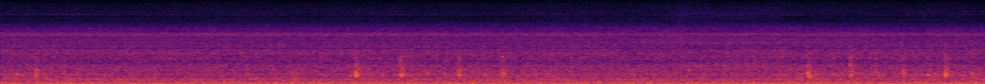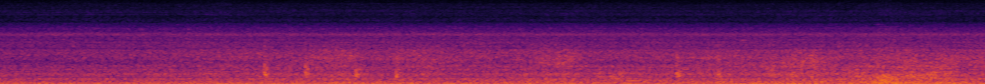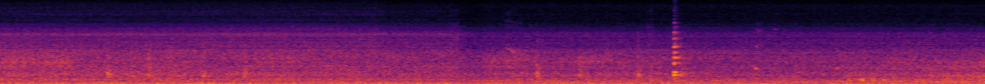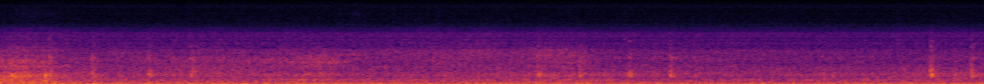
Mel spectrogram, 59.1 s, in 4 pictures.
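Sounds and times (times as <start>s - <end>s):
freight train rumbling: 0.0s - 59.0s
train wheel clicks: 0.1s - 0.8s, 5.0s - 8.2s, 10.2s - 16.0s, 17.3s - 36.6s, 42.4s - 49.4s, 50.8s - 55.3s, 57.6s - 59.0s.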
